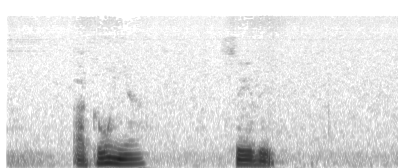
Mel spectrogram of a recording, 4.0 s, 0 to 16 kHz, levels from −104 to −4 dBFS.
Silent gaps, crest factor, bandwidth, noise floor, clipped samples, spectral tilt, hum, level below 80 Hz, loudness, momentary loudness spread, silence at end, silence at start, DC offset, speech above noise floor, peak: none; 18 dB; 2 kHz; -70 dBFS; under 0.1%; -12.5 dB/octave; none; -50 dBFS; -28 LUFS; 14 LU; 1.25 s; 0.75 s; under 0.1%; 45 dB; -12 dBFS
